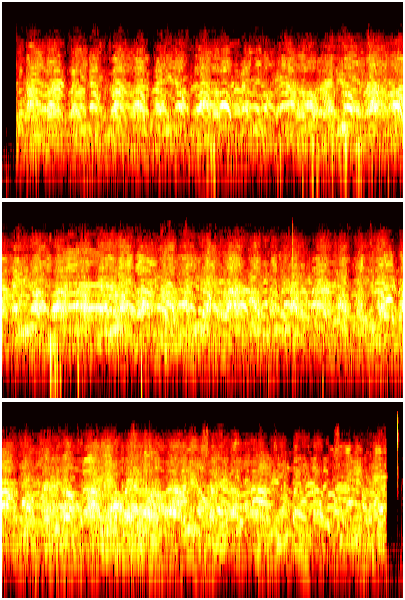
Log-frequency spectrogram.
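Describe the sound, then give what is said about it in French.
A large crowd boos and chants "Macron, président" in unison as Marine Le Pen arrives in Saint-Pierre-en-Auge, Calvados, France, a dense, loud roar of many voices that stays steady for the whole stretch, with rhythmic shouted surges rising above the din. “Elle est arrivée sous les huées de Macron, président.”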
